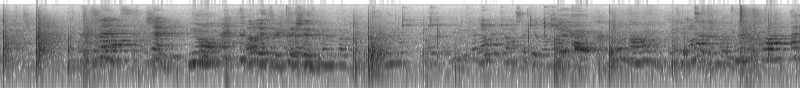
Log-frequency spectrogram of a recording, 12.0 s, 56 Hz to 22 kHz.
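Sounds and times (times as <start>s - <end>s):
children chattering and calling: 1.2s - 12.0s.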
